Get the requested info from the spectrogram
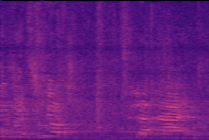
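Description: Children's voices: high-pitched chatter and calls from a crowd of kids, with a steady low hum underneath.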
